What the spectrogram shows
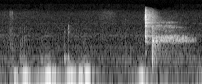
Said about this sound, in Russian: И тут, по-моему, есть тег эмоциональный коврик. Ну-ка, если по нему кликнуть. А, только это видео откроется.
